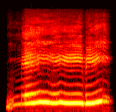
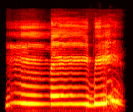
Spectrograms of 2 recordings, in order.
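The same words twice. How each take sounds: First: High rising squeaky maybe; silly squeak. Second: High, crying-voiced maybe; mock wail. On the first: Pretend. Streamer repeating the poll answer, high squeaky rise. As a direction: lift it up into a questioning squeak. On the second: Streamer reading the leading poll answer, mock crying. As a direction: whimper it out like a sob.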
